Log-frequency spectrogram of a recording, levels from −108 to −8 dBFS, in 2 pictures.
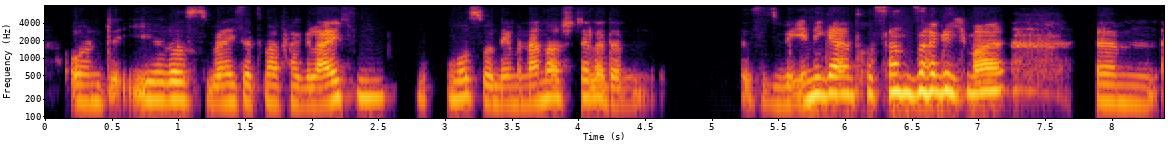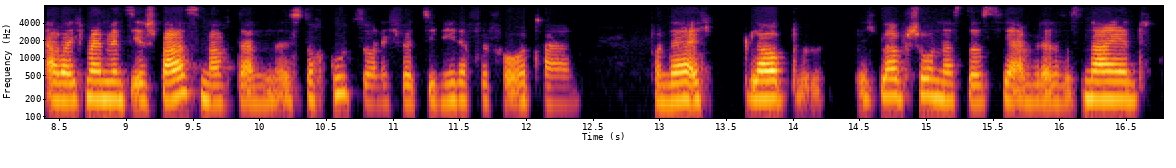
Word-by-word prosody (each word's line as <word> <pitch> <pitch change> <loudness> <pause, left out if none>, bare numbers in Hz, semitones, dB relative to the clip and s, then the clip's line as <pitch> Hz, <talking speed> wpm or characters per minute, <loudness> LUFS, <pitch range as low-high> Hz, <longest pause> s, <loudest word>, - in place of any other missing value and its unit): Und 180 -1 -5
ihres, 195 -6 -2
wenn 170 +1 -2
ich's 180 0 -7
jetzt 175 -1 -5
mal 175 -1 -2
vergleichen 210 +7 -1
m 200 -2 -15
muss, 210 +2 -4
so 170 - -3
nebeneinander 170 +5 -2
stelle, 210 +2 -3
dann - - -8 0.7
ist - - -14
es 165 -1 -14
weniger 235 +7 +3
interessant, 245 +1 +2
sage 270 0 +6
ich 245 -2 0
mal. 135 - +4 0.7
Ähm, 175 -2 -4
aber 190 -1 +4
ich 190 +1 -7
meine, 200 -1 +4
wenn's 195 -1 -1
ihr - - -2
Spaß 215 +7 +4
macht, 175 -2 -3
dann 170 - -5
ist - - -11
doch 195 - -6
gut 240 -1 -5
so, 180 - -8
und 170 - -13
ich 175 +1 -22
würde 175 -1 -5
sie 180 - -8
nie 185 +2 -6
dafür 185 -1 -8
verurteilen. 165 -2 -7 0.5
Von 180 0 -6
daher, 190 +1 +7
ich 195 - -7 0.2
glaube 205 0 +7 0.5
ich 210 -2 -12
glaube 220 -1 +1
schon, 225 -2 -1
dass 190 0 -5
das 175 0 -5
ja, - - +1
entweder 180 0 -5
das 180 - -10
ist 220 -1 -16
Neid 200 -1 +5
195 Hz, 195 wpm, -23 LUFS, 175-215 Hz, 0.7 s, daher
